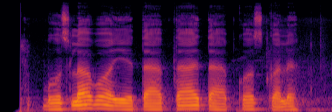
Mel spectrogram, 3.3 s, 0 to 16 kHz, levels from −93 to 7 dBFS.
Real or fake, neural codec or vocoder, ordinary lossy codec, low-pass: real; none; none; 14.4 kHz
